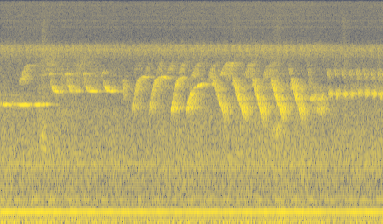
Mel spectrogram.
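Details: White-rumped shama song used as a training recording for other birds: a long, level whistle, then a rapid series of sweeping, down-slurred whistled notes and a closing steady trill, over a constant low electrical hum.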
